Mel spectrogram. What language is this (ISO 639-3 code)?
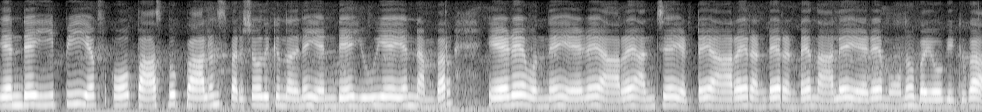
mal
